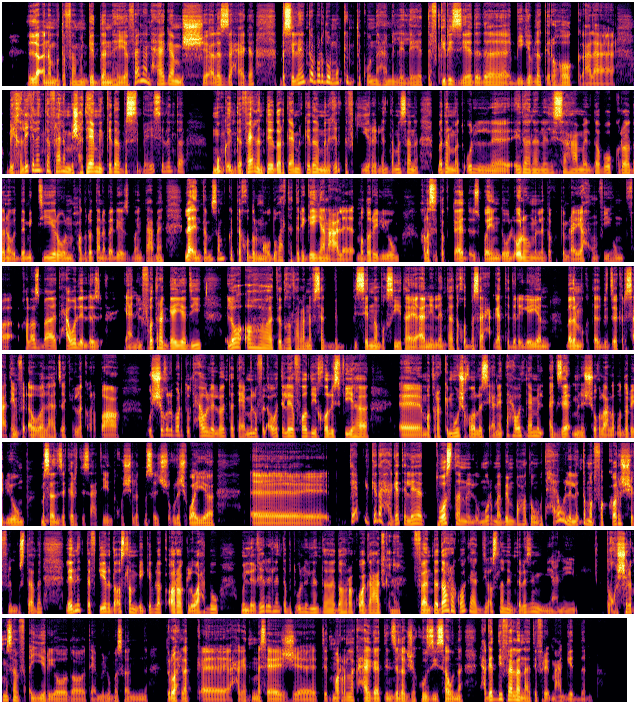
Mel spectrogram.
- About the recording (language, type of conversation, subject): Arabic, advice, إزاي أعبّر عن إحساسي بالتعب واستنزاف الإرادة وعدم قدرتي إني أكمل؟
- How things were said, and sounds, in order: unintelligible speech; in English: "Massage"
